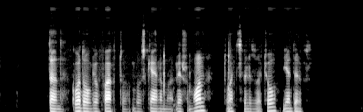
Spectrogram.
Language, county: Lithuanian, Šiauliai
